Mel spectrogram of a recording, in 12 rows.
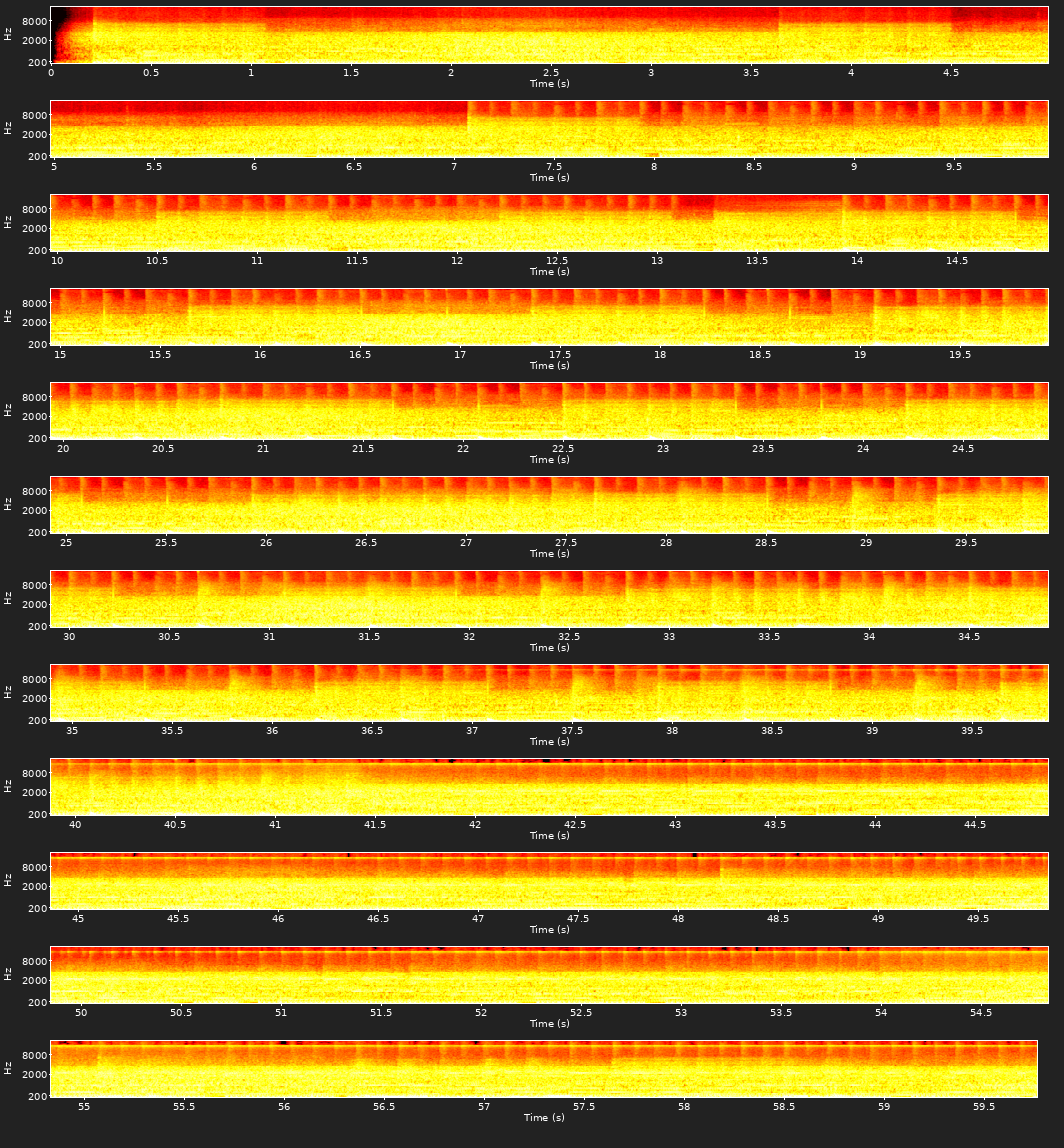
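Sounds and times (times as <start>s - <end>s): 
battle at sea: 0.0s - 59.7s.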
